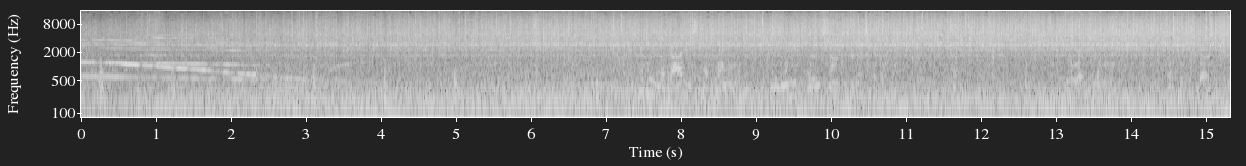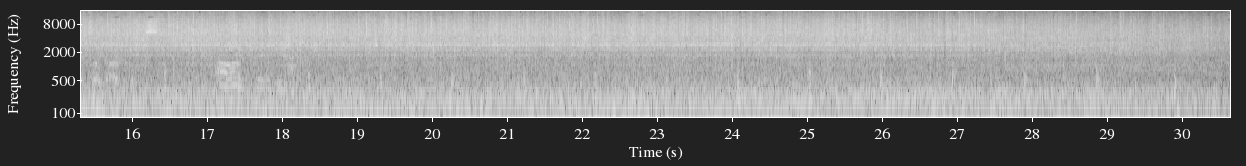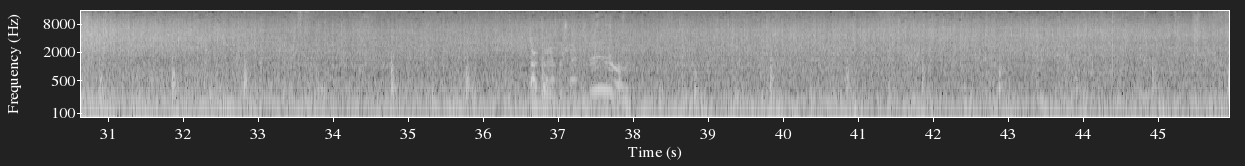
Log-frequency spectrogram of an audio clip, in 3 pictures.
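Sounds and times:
car engine and road noise: 0.0 - 45.9
rain on a car: 0.0 - 45.9
tyres running through water: 0.0 - 45.9.

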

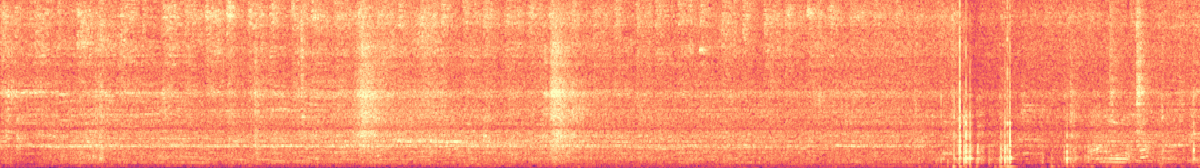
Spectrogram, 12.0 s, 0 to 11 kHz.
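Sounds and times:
mechanical din of funfair: 0.0 - 12.0.

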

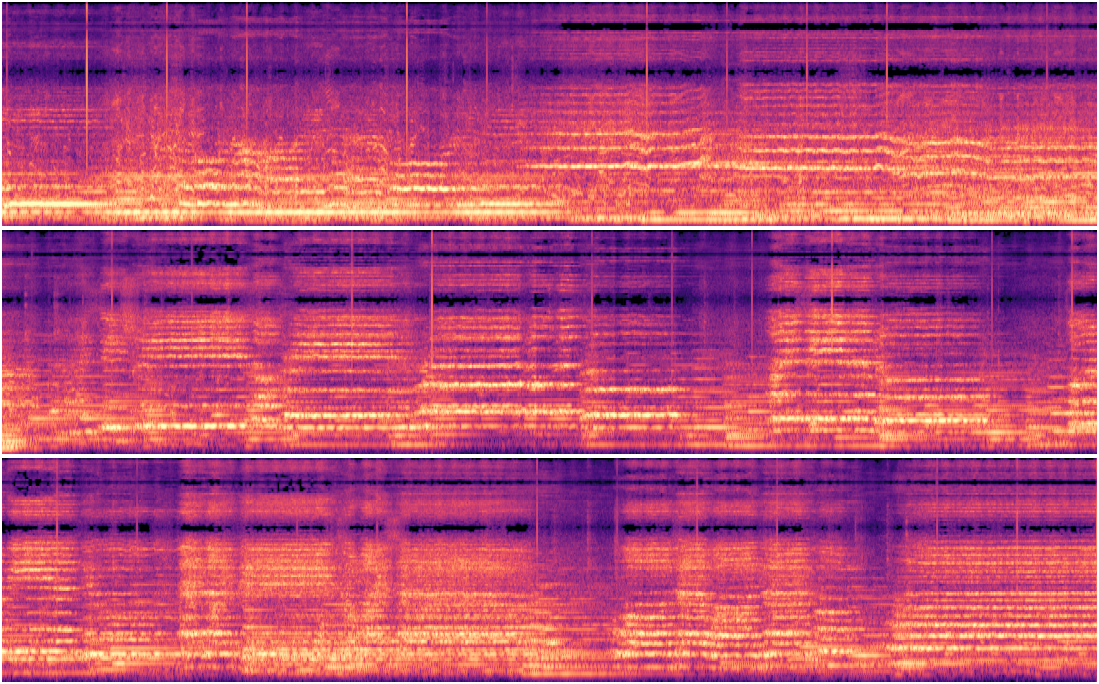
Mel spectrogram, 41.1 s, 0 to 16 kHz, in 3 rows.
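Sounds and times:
mixed choir singing: 0.0 - 41.0.

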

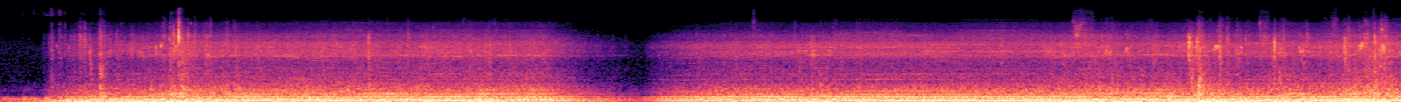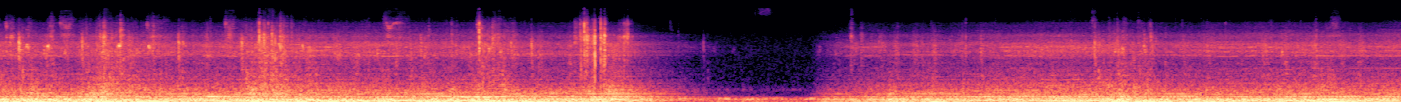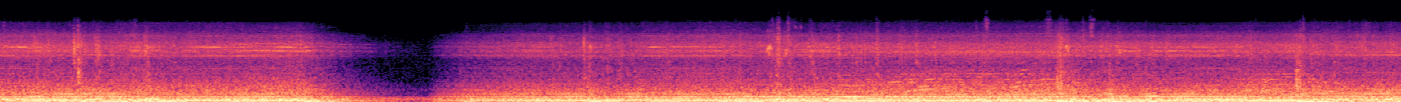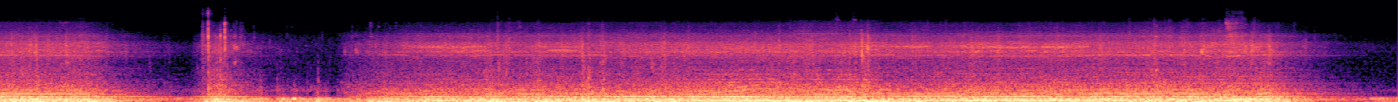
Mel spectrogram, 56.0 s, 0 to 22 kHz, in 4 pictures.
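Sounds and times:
excavator diesel engine running: 0.4 - 21.2, 22.2 - 55.6.

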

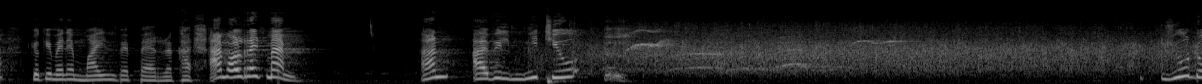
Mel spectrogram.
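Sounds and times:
audience applauding: 5.5 - 12.0.

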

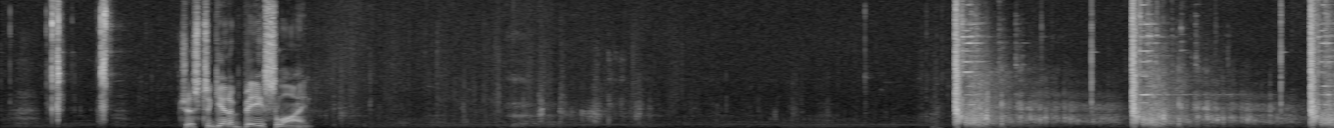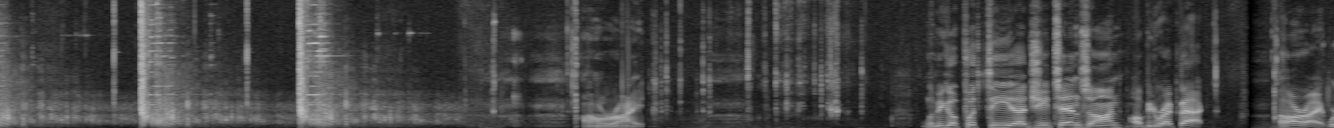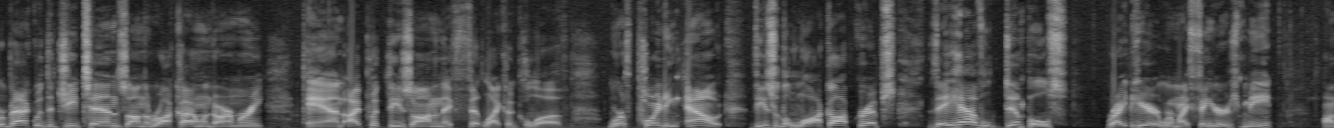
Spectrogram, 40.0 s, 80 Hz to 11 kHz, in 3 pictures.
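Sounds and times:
pistol metallic clicks: 0.0 - 1.2, 9.5 - 19.2.

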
